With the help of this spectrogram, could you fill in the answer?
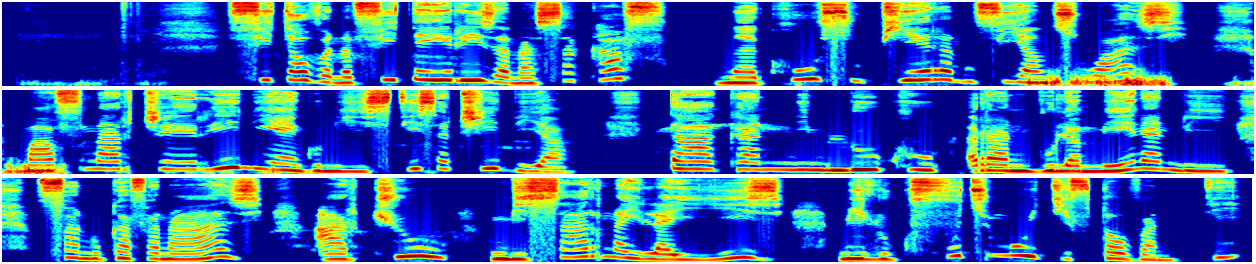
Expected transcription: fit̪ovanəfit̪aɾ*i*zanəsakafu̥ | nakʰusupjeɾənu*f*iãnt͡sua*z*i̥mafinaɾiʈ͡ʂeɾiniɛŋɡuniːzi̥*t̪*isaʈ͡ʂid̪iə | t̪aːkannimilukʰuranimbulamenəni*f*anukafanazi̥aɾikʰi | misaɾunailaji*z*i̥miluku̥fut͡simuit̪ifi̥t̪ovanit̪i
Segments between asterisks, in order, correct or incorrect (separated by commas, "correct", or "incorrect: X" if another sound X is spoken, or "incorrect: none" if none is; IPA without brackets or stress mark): correct, correct, correct, correct, correct, correct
